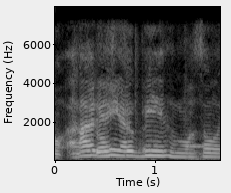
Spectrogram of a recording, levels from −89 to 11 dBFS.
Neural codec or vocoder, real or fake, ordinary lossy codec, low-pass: codec, 16 kHz, 4 kbps, FreqCodec, smaller model; fake; none; 7.2 kHz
